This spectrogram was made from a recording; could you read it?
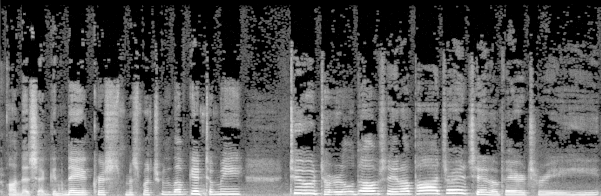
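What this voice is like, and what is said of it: Choked-up emotional singing voice. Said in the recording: “got choked up”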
